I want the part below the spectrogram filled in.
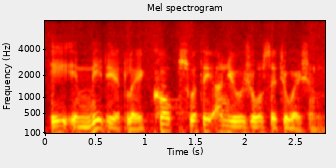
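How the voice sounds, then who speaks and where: A man's voice: lowish voice, animated, fairly quick, rough recording. An American man giving formal, instructive narration with precise diction in the style of a 1950s educational film. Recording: hissy 1950s film soundtrack.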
